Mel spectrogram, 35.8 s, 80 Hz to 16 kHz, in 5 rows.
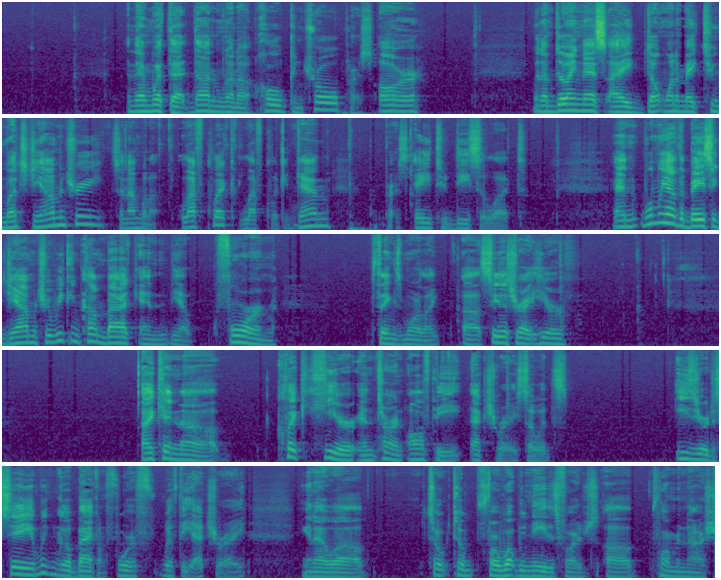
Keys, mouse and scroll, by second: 1.7 a, 3.4 ctrl+r, 4.4 scroll up 1, 8.7 click, 9.4 click, 10.6 a, 11.2 middle click, 19.9 middle click, 24.6 click, 25.9 click, 26.6 middle click.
